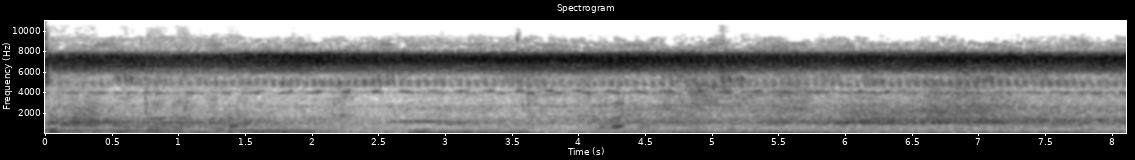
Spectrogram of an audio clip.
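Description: Crickets chirring in a steady, unbroken high drone. A low rumble sits underneath from about halfway through.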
